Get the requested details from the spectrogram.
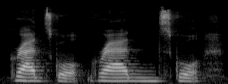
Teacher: this is really common for ending D's with when they're followed by a word that begins with a consonant they're not released they're subtle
